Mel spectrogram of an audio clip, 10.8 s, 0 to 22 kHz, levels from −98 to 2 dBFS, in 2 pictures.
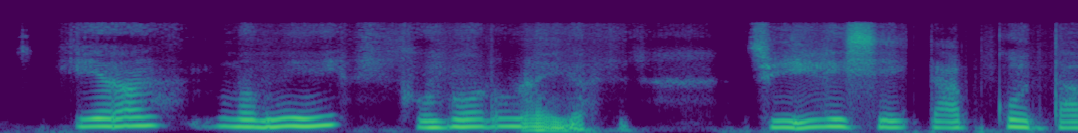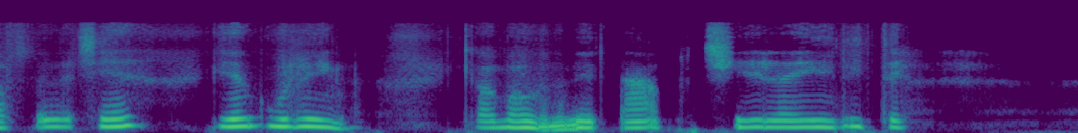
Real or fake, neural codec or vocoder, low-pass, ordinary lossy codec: fake; codec, 16 kHz in and 24 kHz out, 0.4 kbps, LongCat-Audio-Codec, four codebook decoder; 10.8 kHz; none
